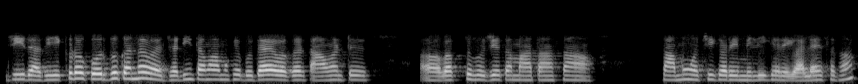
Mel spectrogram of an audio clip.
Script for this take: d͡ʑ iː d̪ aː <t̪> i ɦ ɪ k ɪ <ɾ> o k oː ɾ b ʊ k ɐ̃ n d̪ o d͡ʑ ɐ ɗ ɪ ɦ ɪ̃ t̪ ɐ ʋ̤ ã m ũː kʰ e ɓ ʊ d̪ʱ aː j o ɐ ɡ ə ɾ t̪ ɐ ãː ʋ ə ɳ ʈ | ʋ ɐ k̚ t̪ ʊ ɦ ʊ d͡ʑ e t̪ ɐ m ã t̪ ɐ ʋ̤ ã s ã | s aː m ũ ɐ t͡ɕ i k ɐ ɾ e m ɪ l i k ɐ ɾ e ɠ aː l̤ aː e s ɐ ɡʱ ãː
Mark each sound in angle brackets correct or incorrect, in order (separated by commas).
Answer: incorrect, incorrect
